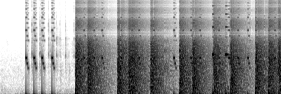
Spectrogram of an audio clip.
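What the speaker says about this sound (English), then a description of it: "I seem to occasionally shoot empty spaces that make that pinging noise" Pinging blips from shots fired into empty spaces in the Atari ST shooter Plutos: a quick run of short bright chirps, then a steady stream of repeated electronic hits over game music.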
